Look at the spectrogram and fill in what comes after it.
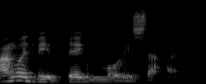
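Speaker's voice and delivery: put-on European-accented voice. Describing the same game character's side quest: European accent. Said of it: "I know the accent you're doing".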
